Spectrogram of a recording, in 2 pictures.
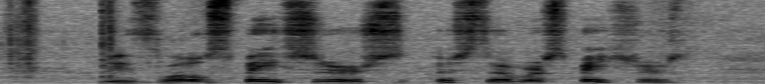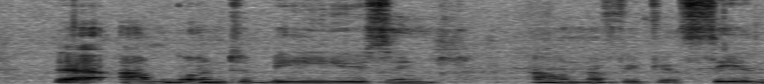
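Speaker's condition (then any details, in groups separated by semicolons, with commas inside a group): Cerebral palsy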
